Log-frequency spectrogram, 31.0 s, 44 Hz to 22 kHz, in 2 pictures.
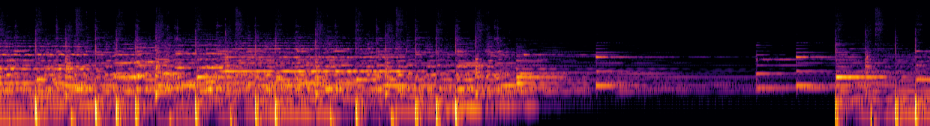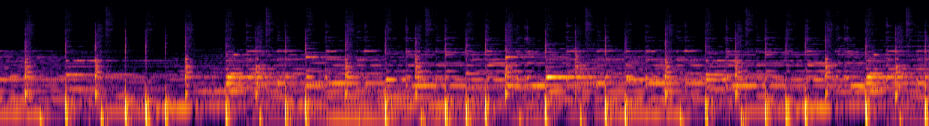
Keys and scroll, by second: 3.8 alt+z, 6.0 ctrl+1, 13.5 ctrl+r, 13.7 Escape, 24.4 ctrl+e, 26.1 ctrl+e.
